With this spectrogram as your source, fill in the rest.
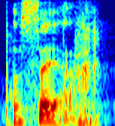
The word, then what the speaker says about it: Paseach: And in fact, in Tanakh, we do find a name that's spelled Pei Samach Ches in Nehemiah, but there it's with the nikud Paseach.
